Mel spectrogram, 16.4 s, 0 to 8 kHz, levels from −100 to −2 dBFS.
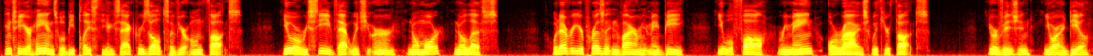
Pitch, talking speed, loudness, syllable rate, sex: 110 Hz, 155 wpm, -19 LUFS, 4.4 syllables/s, male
